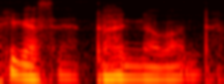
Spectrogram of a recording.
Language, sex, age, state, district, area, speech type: Assamese, male, 18-30, Assam, Golaghat, rural, spontaneous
